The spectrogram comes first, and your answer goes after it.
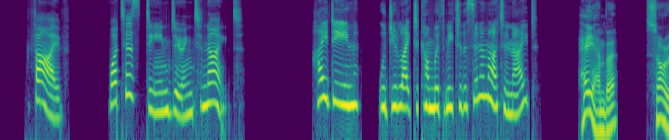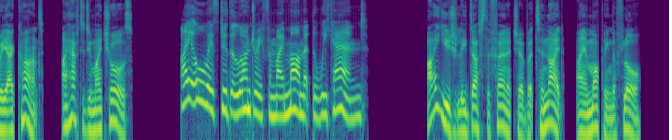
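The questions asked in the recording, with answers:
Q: What is Dean doing tonight?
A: Mopping the floor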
